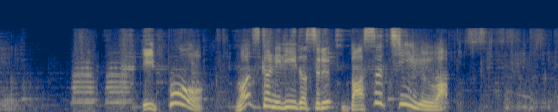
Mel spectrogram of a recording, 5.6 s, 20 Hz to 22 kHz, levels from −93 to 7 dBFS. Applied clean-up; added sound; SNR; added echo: neural separator model SepFormer DNS4.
